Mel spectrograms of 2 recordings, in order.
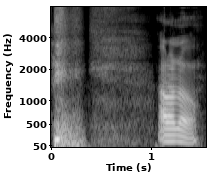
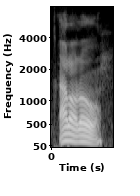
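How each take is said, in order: First: Slow drawn-out chuckling I don't know; laughing. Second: Said in the usual way. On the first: Real, not acted. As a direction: laugh it out slowly.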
